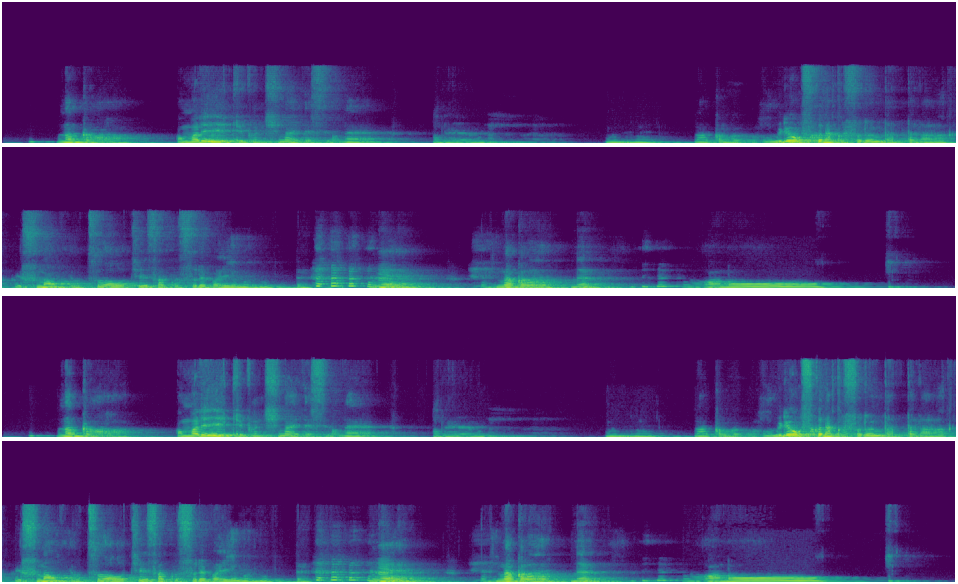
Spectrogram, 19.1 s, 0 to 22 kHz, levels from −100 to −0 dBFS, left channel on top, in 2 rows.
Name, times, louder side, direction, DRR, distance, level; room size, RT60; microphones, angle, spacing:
voice 1, 0.5-1.3 1.7-3.8 4.3-4.9 6.0-6.6 6.9-12.2 12.5-12.6 13.2-13.8 14.3-15.6 16.3-17.7, right 1 dB, 35° right, 5 dB, 1.9 m, -24 dB
voice 2, 4.9-5.3 7.2-7.4 10.2-10.3 12.6-13.5 14.2-14.5 14.8-14.9 15.9-16.2, left 2 dB, 35° left, 6 dB, 1.0 m, -34 dB
30.0 x 11.5 x 9.4 m, 1.2 s
head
